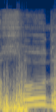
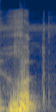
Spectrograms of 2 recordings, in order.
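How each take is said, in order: First: "खुद" with a long oo, khood; spelling pronunciation. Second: "खुद" with a short u, khud; short vowel. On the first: Teacher showing how spelling suggests it, long vowel. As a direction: stretch the vowel of खुद as the letter vav suggests. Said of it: "वैसे तो खुद होना चाहिए". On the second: Teacher showing how it is really read, short vowel. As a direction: keep खुद short, the vav silent. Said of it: "हम इसको खुद पढ़ेंगे". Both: Shown as a demonstration.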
